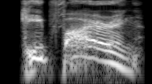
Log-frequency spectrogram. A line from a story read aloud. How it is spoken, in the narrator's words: the corporal screamed at Sellers and Bartlett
